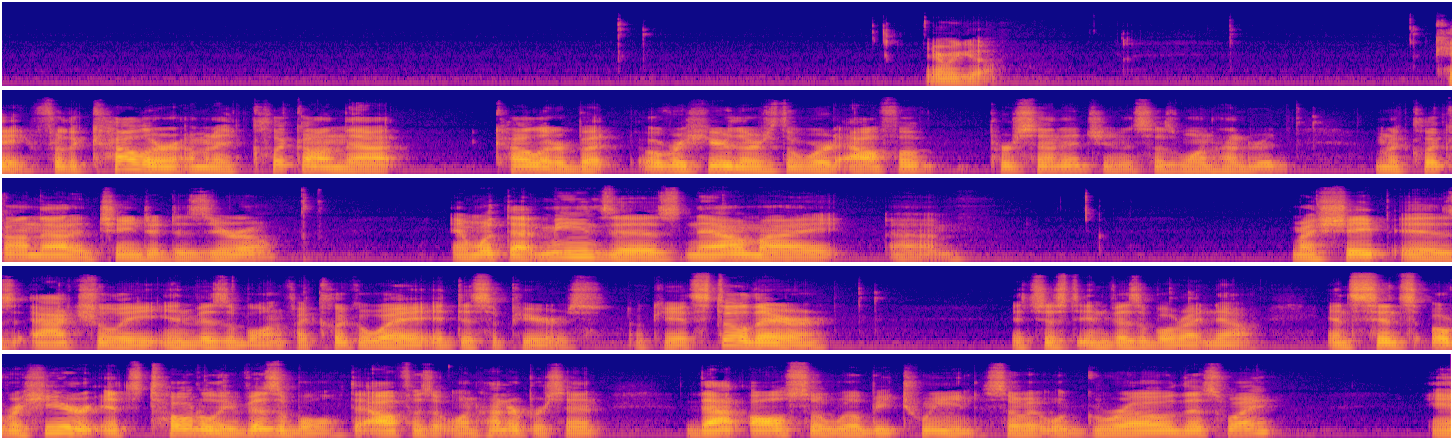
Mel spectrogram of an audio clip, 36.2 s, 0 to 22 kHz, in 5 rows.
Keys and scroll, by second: 14.9 o.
